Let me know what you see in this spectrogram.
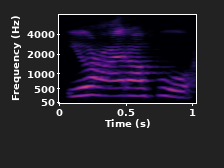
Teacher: Ain ini ya, jangan hamzah. Jadi harus masukin ke tenggorokan tengah.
